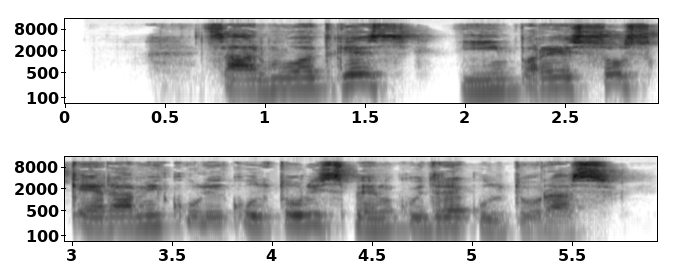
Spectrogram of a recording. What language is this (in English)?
Georgian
